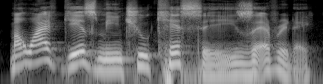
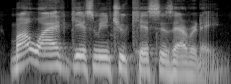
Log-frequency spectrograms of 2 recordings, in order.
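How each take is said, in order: First: The sentence is spoken slowly and carefully. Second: The sentence is spoken quickly with words linked.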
